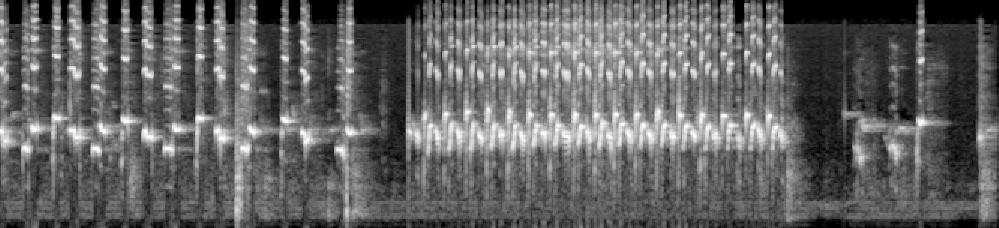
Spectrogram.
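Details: Yellow-vented bulbul giving rapid 'ropel' calls to get other bulbuls singing. Quick chirps, then a long buzzy, fast-pulsed trill lasting nearly four seconds, followed by a few scattered notes over a low hum.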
